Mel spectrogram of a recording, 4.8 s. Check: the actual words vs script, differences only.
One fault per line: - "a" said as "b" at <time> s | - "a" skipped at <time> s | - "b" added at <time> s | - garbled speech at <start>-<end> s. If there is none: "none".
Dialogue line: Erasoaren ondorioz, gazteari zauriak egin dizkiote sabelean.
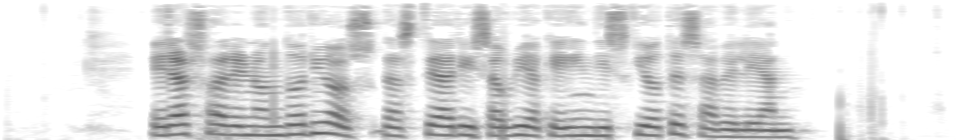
none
